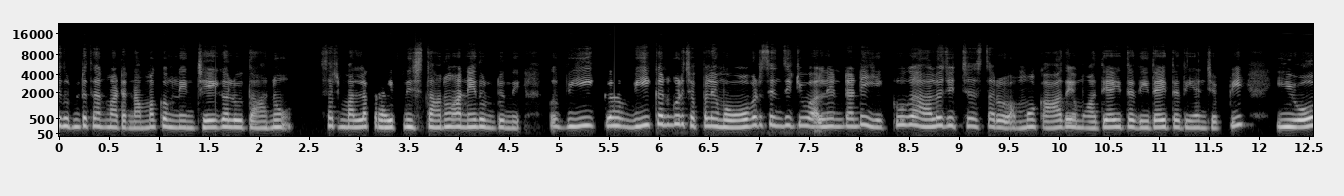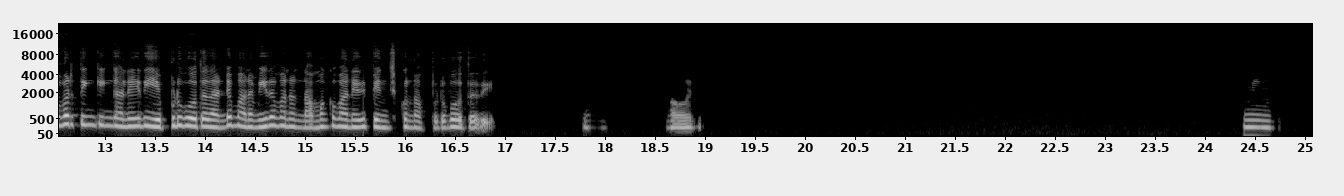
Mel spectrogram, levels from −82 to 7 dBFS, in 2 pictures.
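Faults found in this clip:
Periodic USB or driver dropouts, 1.56 to 23.59 s: regular ticks every 2.0 s, roughly ten of them, only audible over speech. Something blocking the USB bus or audio driver on a timer; tiny slivers, well under a millisecond, skipped outright, not silenced.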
